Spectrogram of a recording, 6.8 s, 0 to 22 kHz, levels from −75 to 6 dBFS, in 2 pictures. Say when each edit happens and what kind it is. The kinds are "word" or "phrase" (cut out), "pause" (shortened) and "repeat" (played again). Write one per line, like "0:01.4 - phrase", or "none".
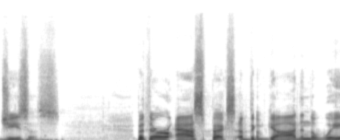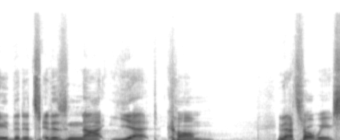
0:01.7 - word
0:02.6 - word
0:03.8 - phrase
0:05.0 - word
